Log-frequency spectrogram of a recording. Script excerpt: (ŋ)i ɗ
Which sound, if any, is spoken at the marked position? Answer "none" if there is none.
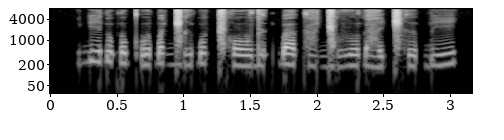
ɠ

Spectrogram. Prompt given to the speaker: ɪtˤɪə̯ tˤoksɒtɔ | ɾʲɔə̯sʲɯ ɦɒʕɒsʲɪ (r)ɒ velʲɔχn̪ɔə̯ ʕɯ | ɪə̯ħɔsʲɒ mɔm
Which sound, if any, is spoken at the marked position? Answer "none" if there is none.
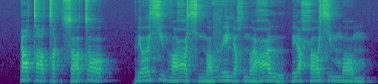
n̪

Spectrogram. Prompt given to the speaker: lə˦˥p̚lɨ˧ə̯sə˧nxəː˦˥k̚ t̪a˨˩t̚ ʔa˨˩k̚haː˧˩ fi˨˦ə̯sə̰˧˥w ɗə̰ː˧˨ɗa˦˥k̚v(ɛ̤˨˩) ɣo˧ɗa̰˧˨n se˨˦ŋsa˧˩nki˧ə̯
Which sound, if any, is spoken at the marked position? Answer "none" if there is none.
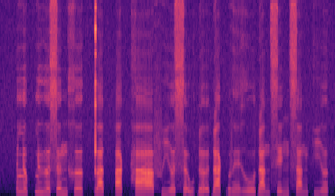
ɛ̤˨˩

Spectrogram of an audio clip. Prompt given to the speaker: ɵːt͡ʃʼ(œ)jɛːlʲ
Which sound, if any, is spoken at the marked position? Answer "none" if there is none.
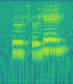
ɵ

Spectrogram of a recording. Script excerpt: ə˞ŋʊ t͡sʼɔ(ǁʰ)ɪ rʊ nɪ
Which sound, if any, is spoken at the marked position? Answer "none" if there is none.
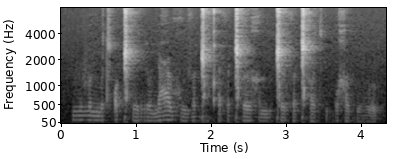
ǁʰ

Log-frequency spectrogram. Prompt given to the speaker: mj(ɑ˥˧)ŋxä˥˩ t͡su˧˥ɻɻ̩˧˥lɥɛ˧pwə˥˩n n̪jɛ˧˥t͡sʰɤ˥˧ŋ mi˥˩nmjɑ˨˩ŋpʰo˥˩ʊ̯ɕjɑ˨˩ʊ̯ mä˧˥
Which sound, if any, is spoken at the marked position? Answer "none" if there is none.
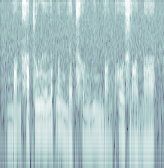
ɑ˧˥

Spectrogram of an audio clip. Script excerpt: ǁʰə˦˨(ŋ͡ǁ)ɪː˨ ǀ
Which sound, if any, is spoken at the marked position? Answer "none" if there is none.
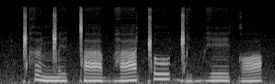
ŋ͡ǁ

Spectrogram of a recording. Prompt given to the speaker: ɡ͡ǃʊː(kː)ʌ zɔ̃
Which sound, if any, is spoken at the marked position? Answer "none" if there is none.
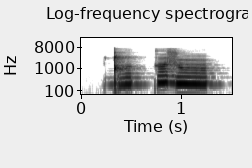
kː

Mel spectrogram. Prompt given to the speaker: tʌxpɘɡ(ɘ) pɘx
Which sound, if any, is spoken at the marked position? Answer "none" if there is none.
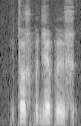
ɛ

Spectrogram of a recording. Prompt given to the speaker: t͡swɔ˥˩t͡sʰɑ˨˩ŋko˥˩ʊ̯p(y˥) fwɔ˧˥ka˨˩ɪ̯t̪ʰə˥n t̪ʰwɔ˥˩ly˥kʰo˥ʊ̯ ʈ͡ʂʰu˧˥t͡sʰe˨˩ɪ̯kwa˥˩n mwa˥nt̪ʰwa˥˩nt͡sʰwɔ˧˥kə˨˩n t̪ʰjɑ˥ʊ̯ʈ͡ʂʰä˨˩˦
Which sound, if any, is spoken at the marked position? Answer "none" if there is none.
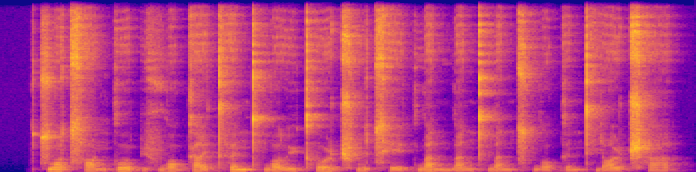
y˩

